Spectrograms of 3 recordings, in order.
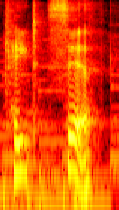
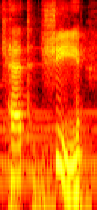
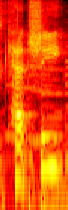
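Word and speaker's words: Cait Sith: true pronunciation this name is often confused as Kate Sith due to how it's spelled however it's true pronunciation is KET shei as the name is Scottish gelic which means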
